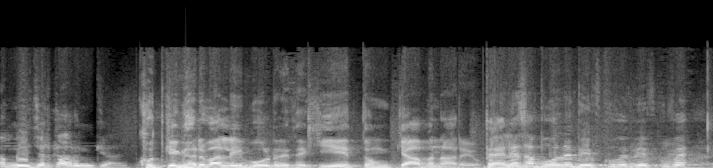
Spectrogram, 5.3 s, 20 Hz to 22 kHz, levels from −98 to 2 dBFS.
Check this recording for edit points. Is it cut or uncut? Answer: cut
